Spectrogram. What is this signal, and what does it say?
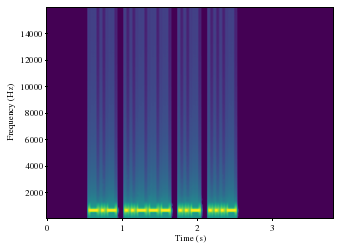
Morse code, heard as a keyed tone, about 37 wpm, 700 Hz. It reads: K2UV
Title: Speed Racing - USA Call Signs 30wpm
